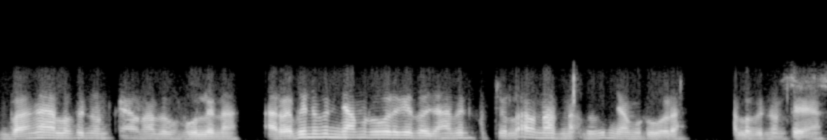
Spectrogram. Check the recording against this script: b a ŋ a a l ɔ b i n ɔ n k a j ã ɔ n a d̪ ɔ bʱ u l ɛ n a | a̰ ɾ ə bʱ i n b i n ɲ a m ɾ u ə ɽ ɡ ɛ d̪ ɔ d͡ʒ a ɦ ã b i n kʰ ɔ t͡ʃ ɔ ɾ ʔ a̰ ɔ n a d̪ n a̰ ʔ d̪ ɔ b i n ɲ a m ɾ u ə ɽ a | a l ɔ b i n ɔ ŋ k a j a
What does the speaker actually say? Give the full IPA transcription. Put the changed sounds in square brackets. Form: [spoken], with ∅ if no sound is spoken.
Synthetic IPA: b a ŋ a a l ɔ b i n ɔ n k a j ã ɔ n a d̪ ɔ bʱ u l ɛ n a | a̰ ɾ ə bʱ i n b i n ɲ a m ɾ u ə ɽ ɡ ɛ d̪ ɔ d͡ʒ a ɦ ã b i n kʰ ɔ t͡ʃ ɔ [l] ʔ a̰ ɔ n a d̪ n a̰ ʔ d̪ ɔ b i n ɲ a m ɾ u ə ɽ a | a l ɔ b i n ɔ [n] k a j a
